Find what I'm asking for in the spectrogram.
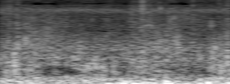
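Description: Soft, steady wind rushes outdoors, brief and fairly faint, with no voices over it.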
